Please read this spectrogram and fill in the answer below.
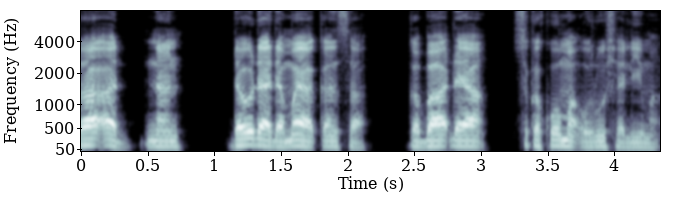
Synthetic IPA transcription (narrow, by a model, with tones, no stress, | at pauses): saː˦ʔa˨d̚nɐ˦n | da˦wdaː˨da˨mɐ˦jaː˨kʼɐ˦nsa˨ʔ | ɡ̥ɐ˨baː˦ɗɐ˦ja˦ | sʊ˦ka˨kʷoː˦ma˨ʔʊ˨ɾʊ˦ʃɐ˨liː˦maː˨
